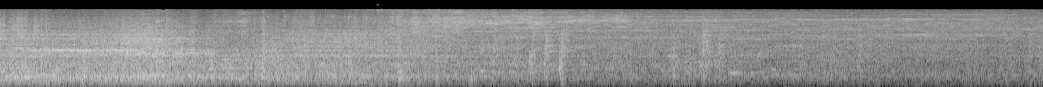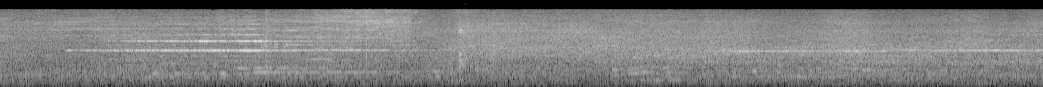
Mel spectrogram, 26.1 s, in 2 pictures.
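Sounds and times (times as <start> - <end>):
high wheel squeal: 0.0 - 3.2, 4.4 - 18.8, 21.9 - 26.0
railway cars clanking: 0.0 - 20.2
railway cars rolling by: 0.0 - 26.0.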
